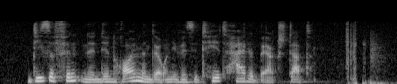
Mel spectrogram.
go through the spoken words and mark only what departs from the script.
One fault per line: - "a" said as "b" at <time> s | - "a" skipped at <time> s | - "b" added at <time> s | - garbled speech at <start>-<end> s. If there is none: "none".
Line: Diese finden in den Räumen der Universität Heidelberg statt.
none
